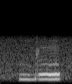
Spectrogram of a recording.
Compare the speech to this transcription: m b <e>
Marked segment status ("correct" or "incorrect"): correct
